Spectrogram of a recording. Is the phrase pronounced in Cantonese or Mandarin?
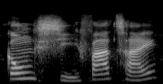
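Mandarin. The phrase is pronounced the Mandarin way. "is how we say it in Mandarin"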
